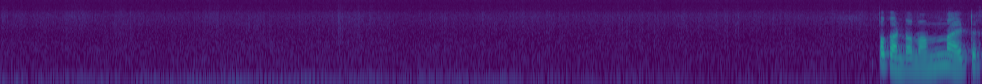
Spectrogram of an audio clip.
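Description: A spatula stirs and scrapes a thick, sticky paste in a pot.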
